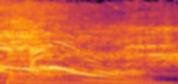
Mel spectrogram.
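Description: A loud audience cheers and shouts, with one voice letting out a long whoop that slides down in pitch over a steady wash of crowd noise.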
